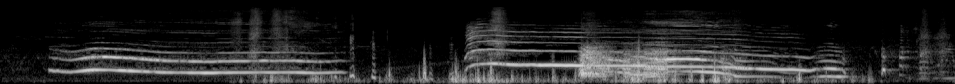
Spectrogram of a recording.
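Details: Alaskan Malamute, a 2-year-old pet dog, howls back at police sirens; a steady level howl, then a louder howl that rises and wavers before sliding down, with rough noisy bursts and a fading yip at the end.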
